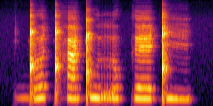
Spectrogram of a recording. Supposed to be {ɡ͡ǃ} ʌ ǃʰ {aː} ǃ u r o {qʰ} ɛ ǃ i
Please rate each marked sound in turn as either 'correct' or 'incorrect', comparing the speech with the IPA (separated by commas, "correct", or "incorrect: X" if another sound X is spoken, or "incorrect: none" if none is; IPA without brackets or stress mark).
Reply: correct, incorrect: a, incorrect: k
